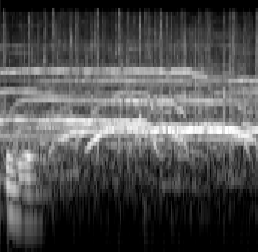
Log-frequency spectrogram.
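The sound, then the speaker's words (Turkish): A crowd cheers and shouts steadily for a few seconds, with sustained tonal whoops and voices layered over a continuous wash of audience noise. “Bir alkış alabilir miyiz Kurtuluş'a?”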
